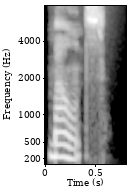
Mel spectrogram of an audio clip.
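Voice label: "mounts", American English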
